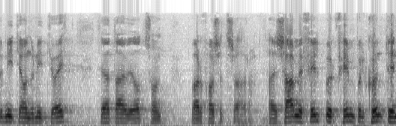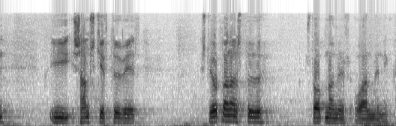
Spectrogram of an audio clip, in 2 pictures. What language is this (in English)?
Icelandic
